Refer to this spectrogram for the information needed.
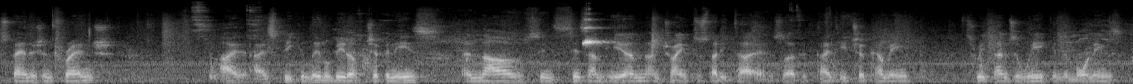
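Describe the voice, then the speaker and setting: A man talks at a moderate pace in a very deep, low voice with monotone, flat intonation. Audible room echo and noticeable background noise fill the recording. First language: German. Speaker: ambassador. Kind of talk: interview. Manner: halting, many repeats and fillers.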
